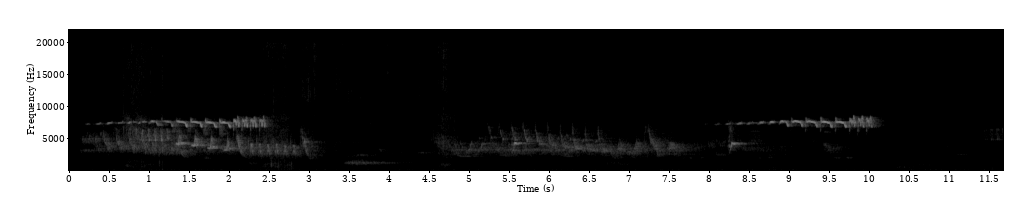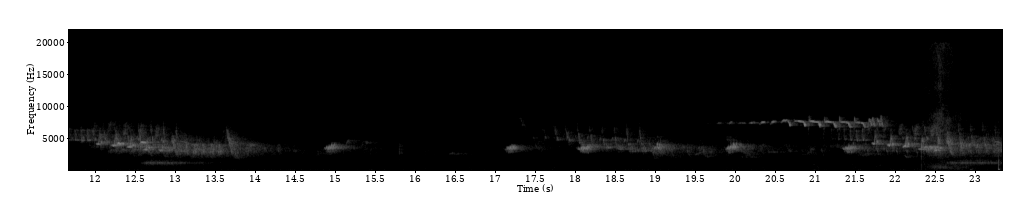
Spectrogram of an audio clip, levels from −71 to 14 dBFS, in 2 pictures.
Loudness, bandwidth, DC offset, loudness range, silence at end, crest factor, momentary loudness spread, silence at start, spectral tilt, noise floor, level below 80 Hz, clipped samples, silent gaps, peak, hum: -37 LUFS; over 20 kHz; under 0.1%; 11 LU; 0 s; 20 dB; 22 LU; 0.15 s; 3 dB/octave; -69 dBFS; -80 dBFS; under 0.1%; none; -22 dBFS; none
